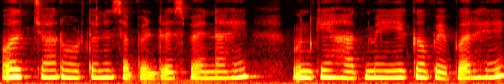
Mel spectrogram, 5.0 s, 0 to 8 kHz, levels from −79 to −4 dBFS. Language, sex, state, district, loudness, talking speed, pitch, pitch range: Hindi, female, Bihar, Bhagalpur, -20 LUFS, 155 wpm, 250 Hz, 240-265 Hz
